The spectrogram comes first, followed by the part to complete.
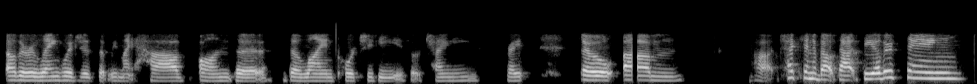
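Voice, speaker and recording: A mid-range female voice runs an online course over video call, earnest and full of fillers. There's no room sound; the recording is dry, like phone call audio.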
